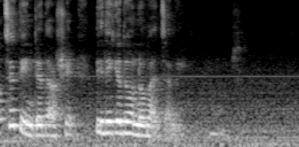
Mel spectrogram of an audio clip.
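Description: A woman speaks warmly into a microphone.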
